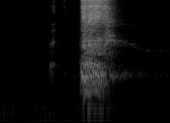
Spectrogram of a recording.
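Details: Person with a head cold sneezing into a face mask: one sharp, forceful, slightly muffled sneeze after a brief catch of breath, amid repeated sneezing.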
